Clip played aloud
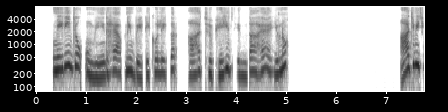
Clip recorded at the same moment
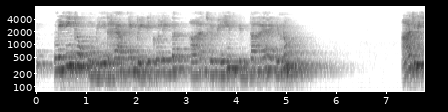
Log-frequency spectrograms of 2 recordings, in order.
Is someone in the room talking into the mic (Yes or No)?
No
